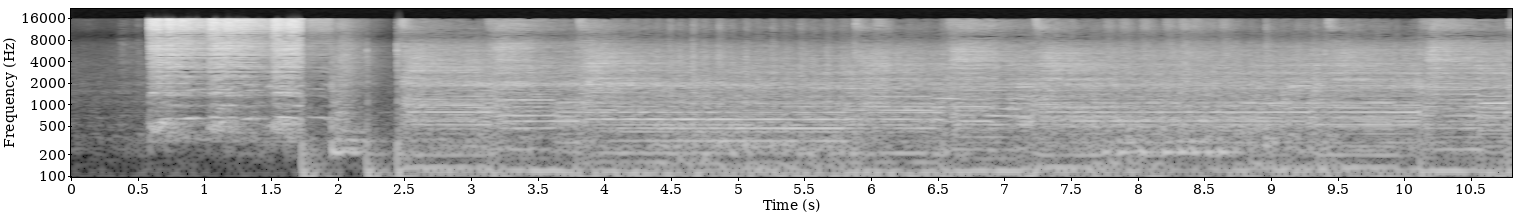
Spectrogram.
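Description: Live metal band starting a song. After a brief hush a sudden loud opening hit comes about half a second in, and from about two and a half seconds the full band of electric guitar, bass and drum kit plays steadily.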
